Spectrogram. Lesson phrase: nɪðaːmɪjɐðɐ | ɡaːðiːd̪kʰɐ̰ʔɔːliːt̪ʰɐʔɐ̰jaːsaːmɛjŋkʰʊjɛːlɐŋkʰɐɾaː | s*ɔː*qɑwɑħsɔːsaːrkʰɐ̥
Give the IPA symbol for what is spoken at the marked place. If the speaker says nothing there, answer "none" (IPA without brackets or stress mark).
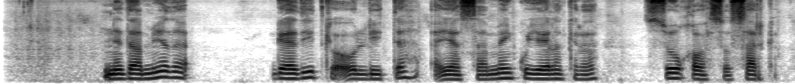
uː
